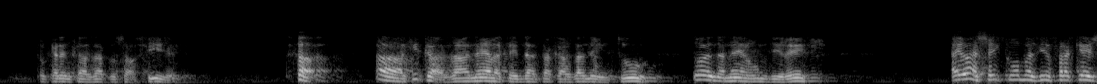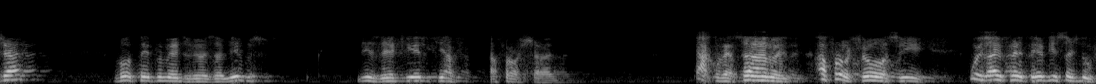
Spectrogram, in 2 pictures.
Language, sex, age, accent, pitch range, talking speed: Portuguese, male, 60-79, Brazilian, 125-185 Hz, 150 wpm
